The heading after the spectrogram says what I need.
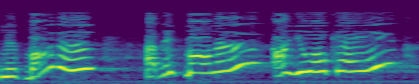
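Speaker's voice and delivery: high, questioning call through a door; worried calling out. Retold or imitated. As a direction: call her name anxiously, pitched well up. Witness re-enacts calling at closed door.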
